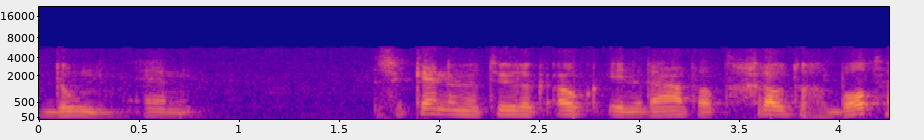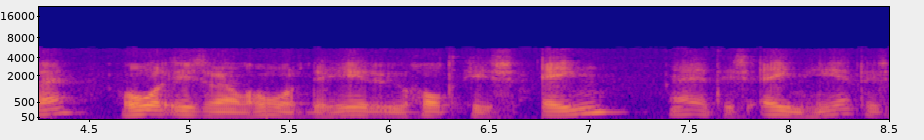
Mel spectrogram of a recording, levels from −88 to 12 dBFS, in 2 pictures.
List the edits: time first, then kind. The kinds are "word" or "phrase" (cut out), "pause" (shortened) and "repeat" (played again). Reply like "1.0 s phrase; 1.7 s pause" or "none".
4.5 s pause; 7.3 s pause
